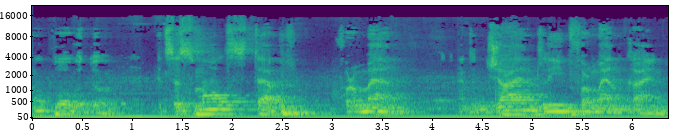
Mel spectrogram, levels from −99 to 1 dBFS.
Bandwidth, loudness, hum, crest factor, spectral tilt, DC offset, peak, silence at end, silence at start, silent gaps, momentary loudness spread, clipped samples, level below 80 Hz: 16.5 kHz; -19 LUFS; none; 14 dB; -4.5 dB/octave; 0.4%; -4 dBFS; 0 s; 0 s; none; 11 LU; under 0.1%; -28 dBFS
